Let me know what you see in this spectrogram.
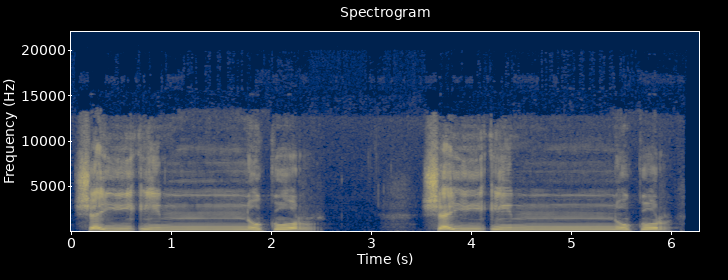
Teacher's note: أدغمنا التنوين الذي هو في الحقيقة نون في النون التي بعدها فصار النطق بنون مشددة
